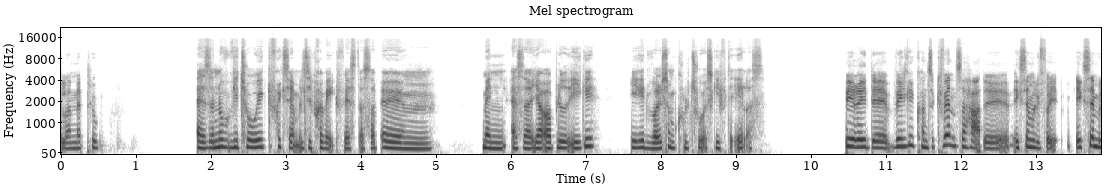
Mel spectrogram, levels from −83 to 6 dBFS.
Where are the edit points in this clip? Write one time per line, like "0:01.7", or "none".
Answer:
0:04.2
